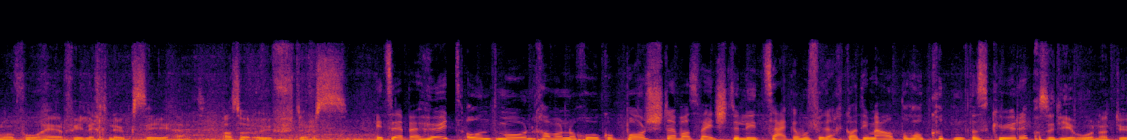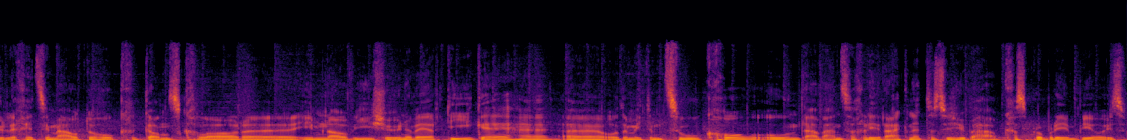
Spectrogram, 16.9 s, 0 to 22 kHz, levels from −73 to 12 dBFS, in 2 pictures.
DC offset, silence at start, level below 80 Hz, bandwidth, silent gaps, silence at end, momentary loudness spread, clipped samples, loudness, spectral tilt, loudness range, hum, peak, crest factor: under 0.1%; 0 s; -30 dBFS; 16 kHz; none; 0 s; 3 LU; under 0.1%; -17 LUFS; -5 dB/octave; 1 LU; none; -2 dBFS; 16 dB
